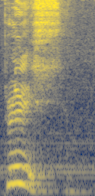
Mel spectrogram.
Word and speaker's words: plus: On a un adjectif qui commence avec une consonne. Le S ne va pas avoir de son. Donc, c'est-à-dire c'est un S muet, pour ainsi dire. Donc, on ne va pas l'entendre. On n'entendra pas le S.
